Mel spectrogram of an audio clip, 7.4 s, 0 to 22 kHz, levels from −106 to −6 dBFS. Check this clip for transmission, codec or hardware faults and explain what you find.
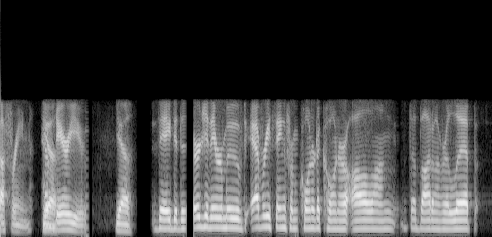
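Four gaps of packet loss with pitch repetition occur over the G.711 telephone-band line: 1.22 to 1.38 s, 2.74 to 2.90 s, 4.42 to 4.46 s, and 5.94 to 6.00 s. The receiver loops the last pitch period to fill each hole. The 40 and 60 ms gaps sound like a briefly held buzz. The longer ones fade toward silence before the speech cross-fades back. Unlike a plain dropout, the short gaps hum instead of going dead.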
